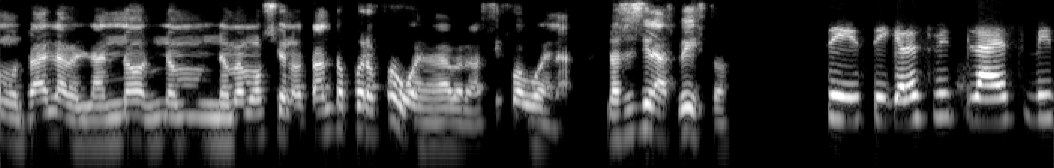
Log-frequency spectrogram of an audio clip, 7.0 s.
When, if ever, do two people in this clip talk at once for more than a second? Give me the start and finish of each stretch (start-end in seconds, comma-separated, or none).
none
